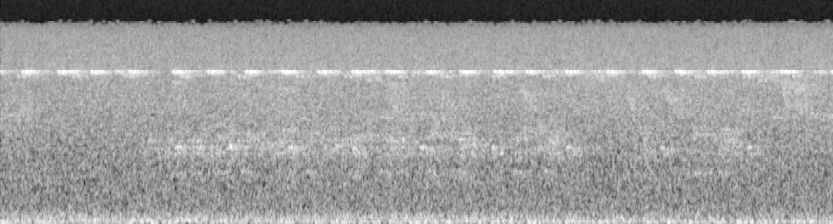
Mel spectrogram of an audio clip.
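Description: Faint insect trilling: a steady high-pitched note broken into rapid regular pulses, over a low background rumble.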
